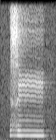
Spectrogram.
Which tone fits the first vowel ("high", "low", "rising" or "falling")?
high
